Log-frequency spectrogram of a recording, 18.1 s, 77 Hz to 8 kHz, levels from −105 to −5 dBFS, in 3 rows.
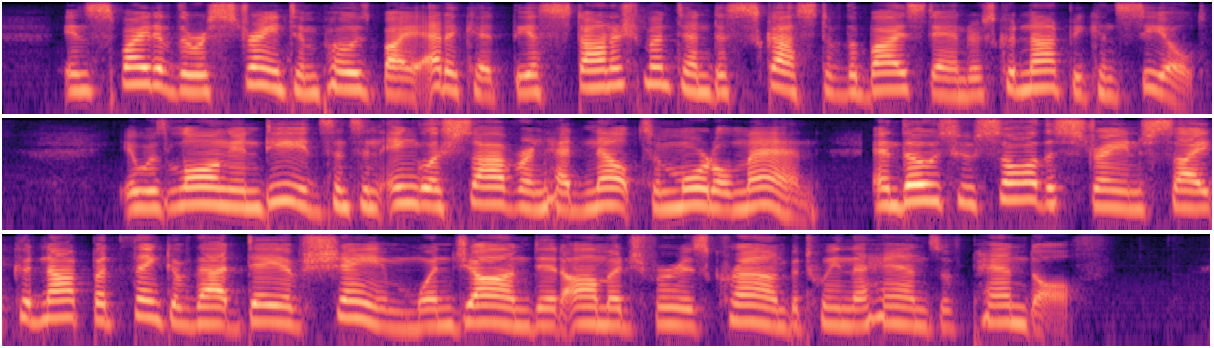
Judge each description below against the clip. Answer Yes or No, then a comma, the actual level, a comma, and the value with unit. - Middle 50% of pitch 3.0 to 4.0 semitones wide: Yes, average, 3.3 semitones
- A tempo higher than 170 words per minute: Yes, average, 200 wpm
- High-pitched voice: Yes, high, 205 Hz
